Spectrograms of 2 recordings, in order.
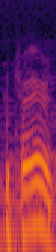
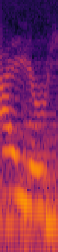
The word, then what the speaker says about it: Cutrer's: That's Cutrer's, lady.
